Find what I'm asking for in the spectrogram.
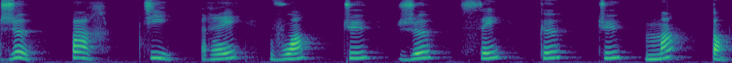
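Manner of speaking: "je partirai, vois-tu, je sais que tu m'attends" chopped into slow separate syllables; scanning "je partirai, vois-tu, je sais que tu m'attends" slowly, one syllable at a time. Shown as a demonstration. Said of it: "On fait de même".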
